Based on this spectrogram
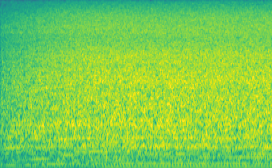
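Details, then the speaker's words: Usha pedestal fan after condenser replacement and reassembly: an even, steady whoosh with no hum or rattle. The fan now spins smoothly. "చాలా smooth గా అయితే తిరుగుతుంది fan చూశారు కదా"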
